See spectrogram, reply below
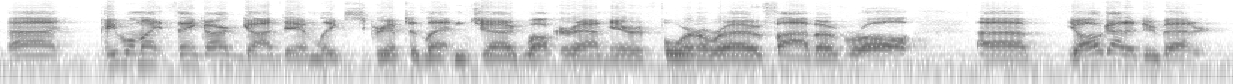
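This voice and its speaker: A man's voice: medium pitch, normal speed, pushed and bright, poor audio. A man hosting a profane league recap in a brash, announcing way. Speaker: host.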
